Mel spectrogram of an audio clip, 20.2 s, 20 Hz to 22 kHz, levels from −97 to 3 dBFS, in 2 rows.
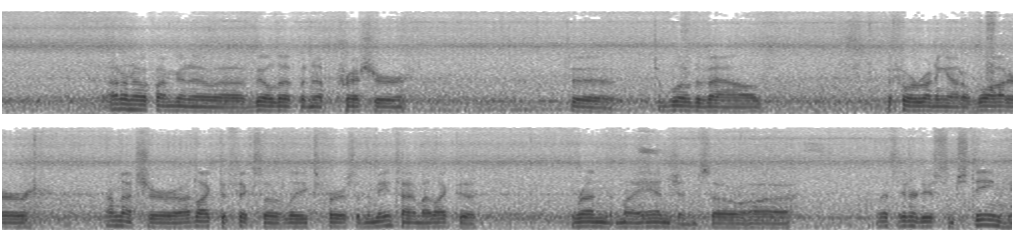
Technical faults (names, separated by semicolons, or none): none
